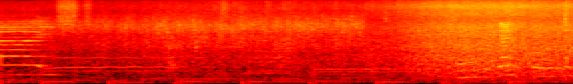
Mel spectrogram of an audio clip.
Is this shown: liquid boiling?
yes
